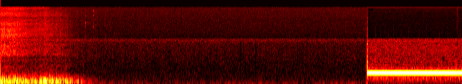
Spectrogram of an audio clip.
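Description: A telephone tone sounds while a call is placed to a listener. A short burst of noise fades into near silence, then a loud, steady single-pitched tone begins and holds unbroken.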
